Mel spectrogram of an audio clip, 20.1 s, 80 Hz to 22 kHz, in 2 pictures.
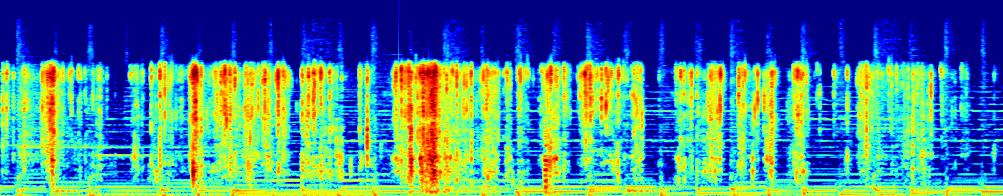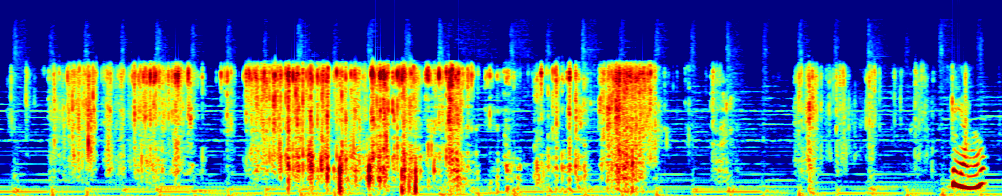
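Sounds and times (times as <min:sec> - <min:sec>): plastic packaging crinkling: 0:00.0 - 0:17.4, 0:18.0 - 0:19.8
background music with low notes: 0:00.0 - 0:20.0.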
